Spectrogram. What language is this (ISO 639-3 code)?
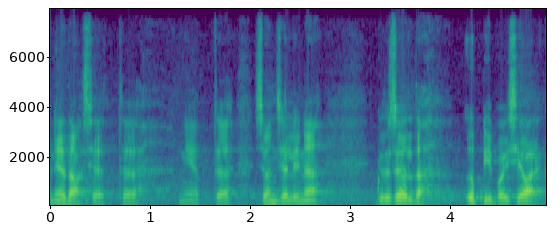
est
